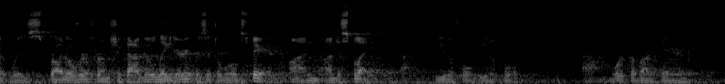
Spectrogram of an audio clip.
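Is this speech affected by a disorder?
No.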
